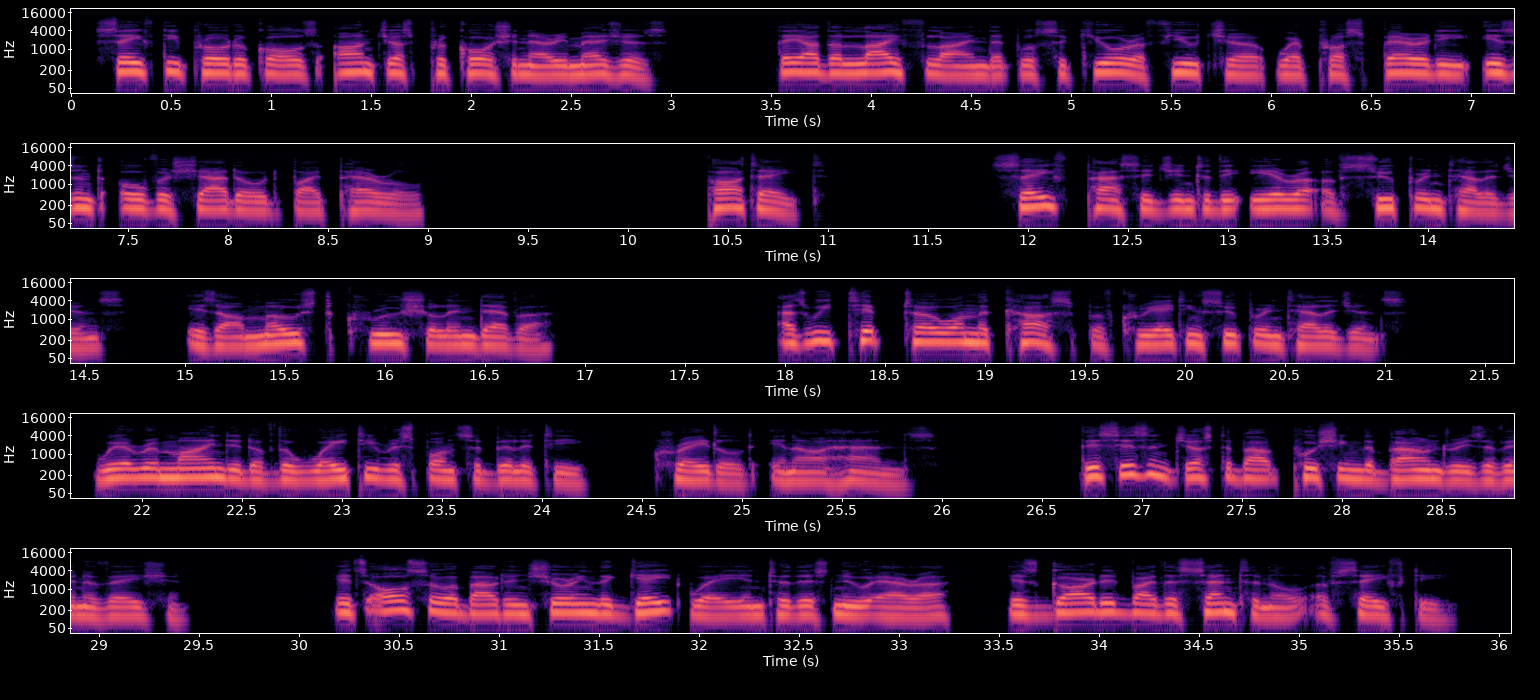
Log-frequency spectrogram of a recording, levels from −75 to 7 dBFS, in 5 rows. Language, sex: English, male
